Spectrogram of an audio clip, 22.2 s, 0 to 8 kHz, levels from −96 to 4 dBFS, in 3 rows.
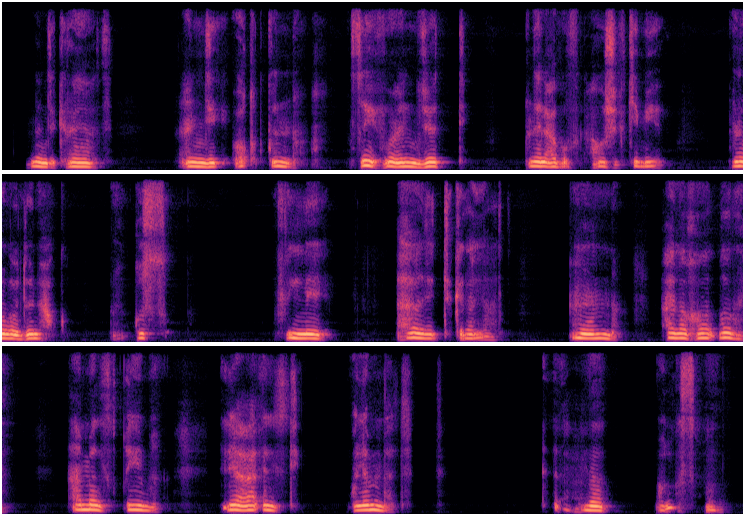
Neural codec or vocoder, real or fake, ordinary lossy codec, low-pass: none; real; none; none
